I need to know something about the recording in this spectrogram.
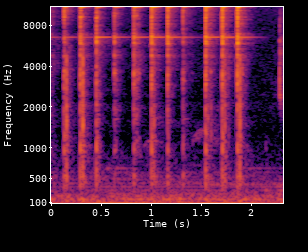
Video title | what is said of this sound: Ms. Bernadette teaches with sand | that sounds hard see how it makes that sound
